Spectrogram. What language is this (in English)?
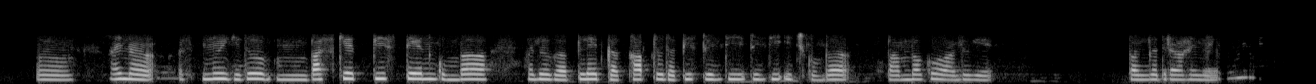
Manipuri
